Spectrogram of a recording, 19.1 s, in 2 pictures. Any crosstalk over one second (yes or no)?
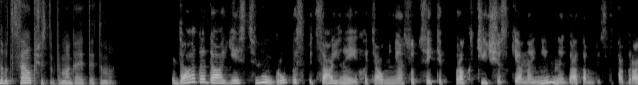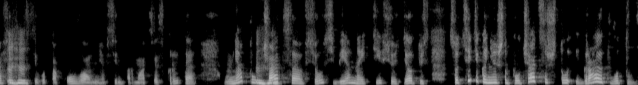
no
